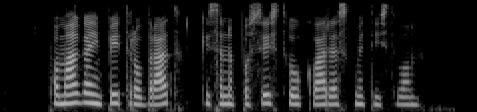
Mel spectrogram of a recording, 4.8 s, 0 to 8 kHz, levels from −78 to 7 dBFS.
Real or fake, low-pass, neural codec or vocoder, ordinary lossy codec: real; 7.2 kHz; none; none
